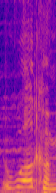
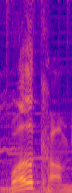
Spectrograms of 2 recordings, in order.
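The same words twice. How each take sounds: First: It is said in a put-on character voice. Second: It is said in the speaker's natural voice.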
